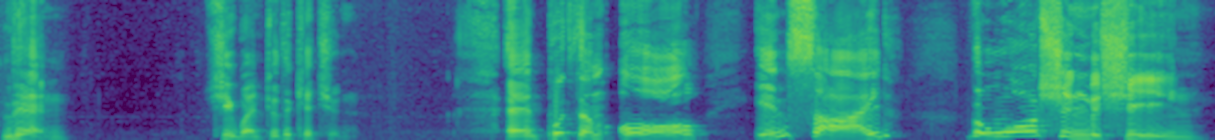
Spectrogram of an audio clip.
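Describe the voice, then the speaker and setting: A man's voice: high-pitched, big pitch swings, very slow, long pauses, darkish tone. A man hosting a story time, reading Halloween picture books aloud in a theatrical way, with questions and asides for young listeners. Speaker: storyteller and host of a children's book show. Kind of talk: expressive read-aloud of children's Halloween stories.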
